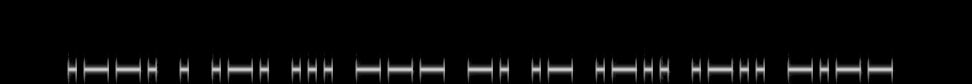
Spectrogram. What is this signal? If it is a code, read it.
Morse code, heard as a keyed tone, about 15 wpm, 700 Hz. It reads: PERSONALLY
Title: Sentences from Top 1400 Words - New Word Drill Alt - 15wpm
